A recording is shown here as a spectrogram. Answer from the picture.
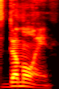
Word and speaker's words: Des Moines: of iowa is dead des moines but it's spelled des moines like those people jefferies des moines people get it right it's des moines like they're don't pronounce either s and you're good iowa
